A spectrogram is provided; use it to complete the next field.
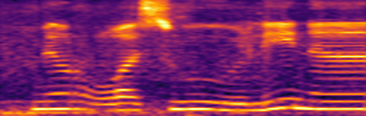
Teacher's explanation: نون ساکن کے بعد را ہے تو ہم نے یہاں پہ را پہ غنہ نہیں کرنا, ٹھہرنا نہیں ہے, نون کی حیثیت کو ختم کر دیا ہے. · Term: بلا غنہ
